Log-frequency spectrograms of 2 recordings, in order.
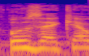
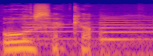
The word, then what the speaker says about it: Osaka: les chaînes normal où les gens disent osaka au lieu de osaka voilà les petits poissons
